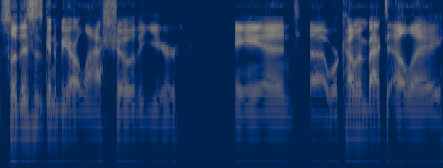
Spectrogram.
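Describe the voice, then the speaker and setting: On a very clean recording with a silent background, a man with a slight Midwestern accent speaks in an animated tone at a medium pitch, with ordinary pitch variation. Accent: slight Midwest twang. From Indiana. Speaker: musician. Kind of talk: interview. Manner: casual, animated.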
